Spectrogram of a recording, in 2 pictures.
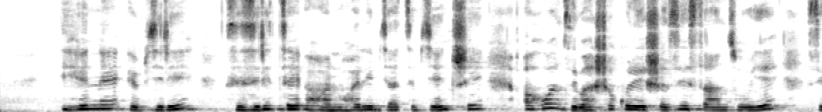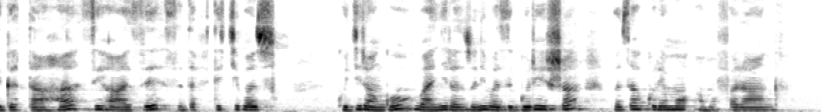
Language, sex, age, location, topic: Kinyarwanda, female, 25-35, Huye, agriculture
